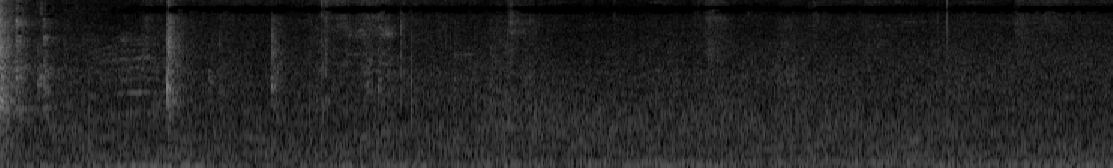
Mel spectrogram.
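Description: A small kitten meows softly.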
